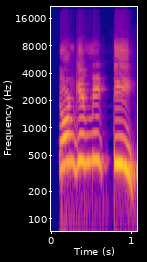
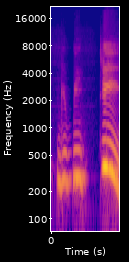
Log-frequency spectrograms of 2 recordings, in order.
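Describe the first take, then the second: First: Tea said flat like Hindi ट; "tea" with a hard Hindi retroflex t; mispronounced "tea" with a heavy retroflex t; wrong tea. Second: "tea" with a soft English t, said quietly; correct tea. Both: Shown as a demonstration.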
